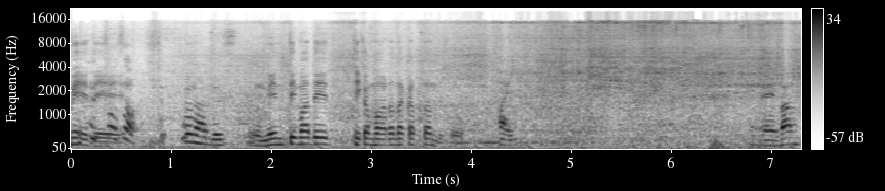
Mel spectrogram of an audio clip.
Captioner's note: laughs; laughs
